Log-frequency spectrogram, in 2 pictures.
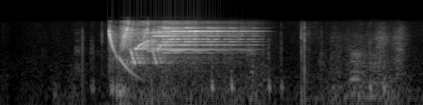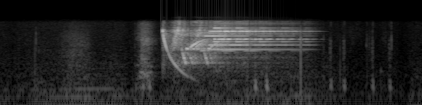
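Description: Bright electronic chimes ring out twice.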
